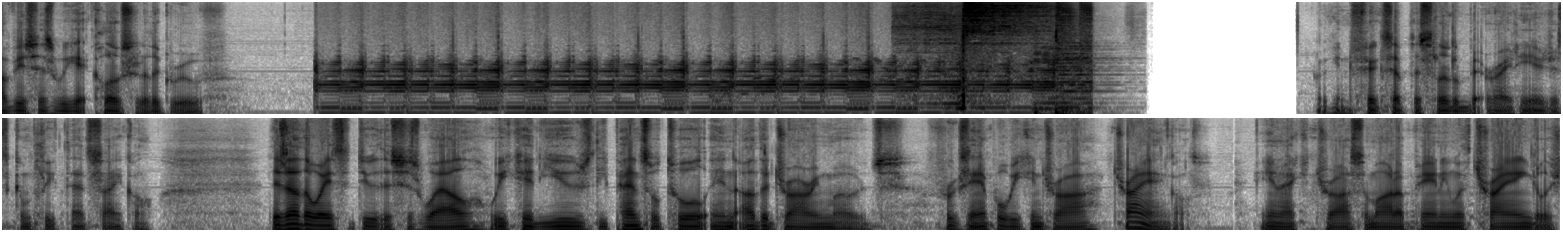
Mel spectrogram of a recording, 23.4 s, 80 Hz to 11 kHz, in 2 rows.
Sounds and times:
Speech: 0.0s - 1.8s, 9.8s - 12.9s, 13.7s - 23.3s
Music: 2.4s - 8.6s.

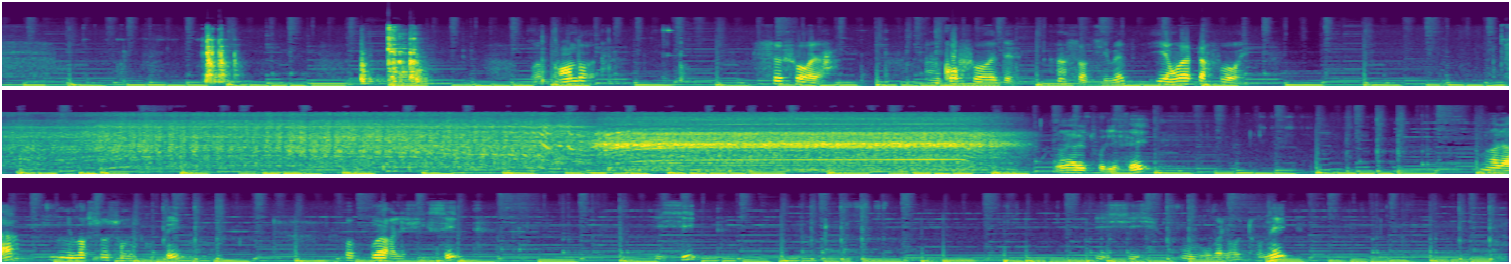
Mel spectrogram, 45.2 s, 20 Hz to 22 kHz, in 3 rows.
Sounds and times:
Music: 0.0s - 45.2s.

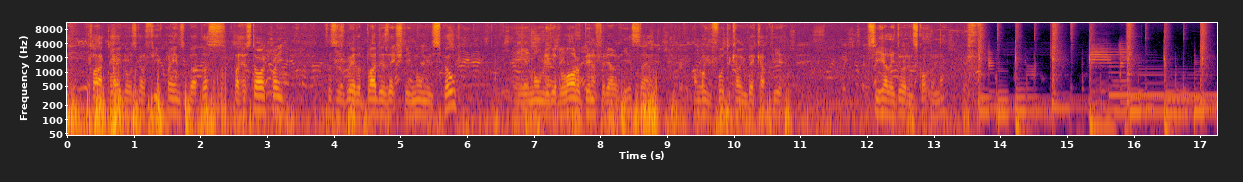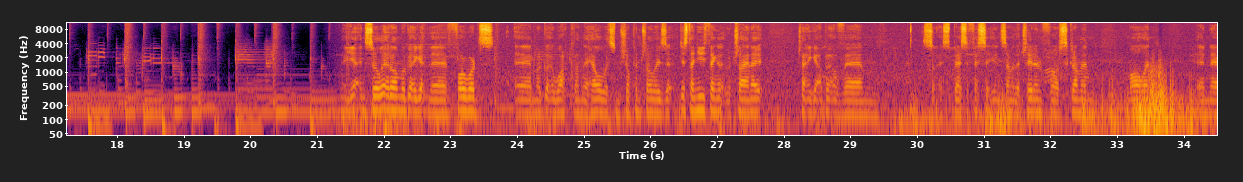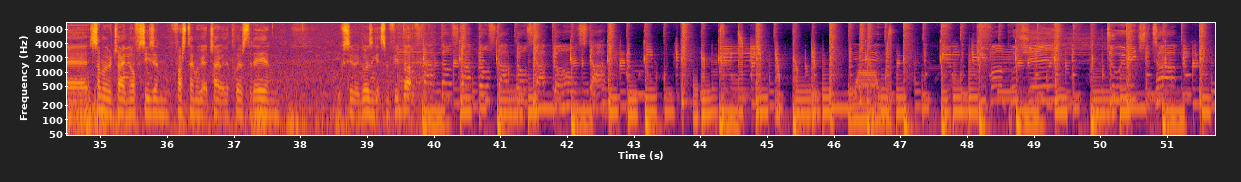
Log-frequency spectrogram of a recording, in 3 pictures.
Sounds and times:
Speech: 0.0s - 13.8s, 21.4s - 32.6s, 33.2s - 33.6s, 34.2s - 37.7s, 38.5s - 39.9s, 46.3s - 46.9s
Music: 13.5s - 25.6s, 39.4s - 51.7s.

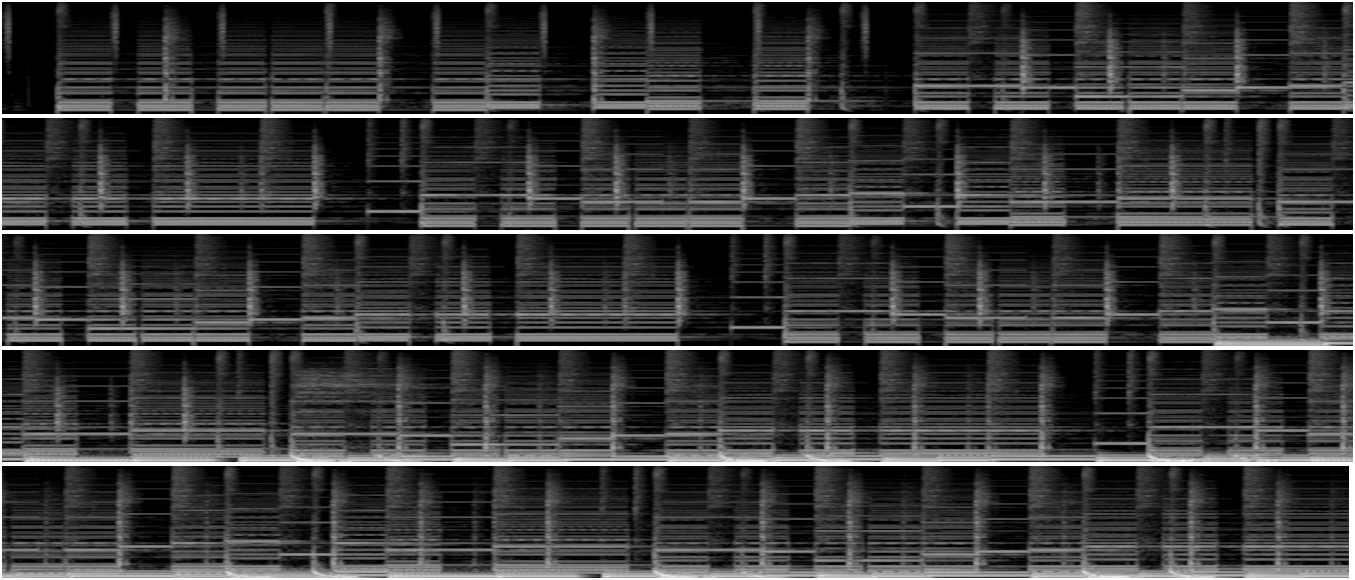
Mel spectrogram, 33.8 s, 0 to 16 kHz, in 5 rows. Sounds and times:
Music: 0.0s - 33.7s.

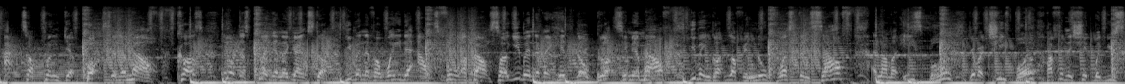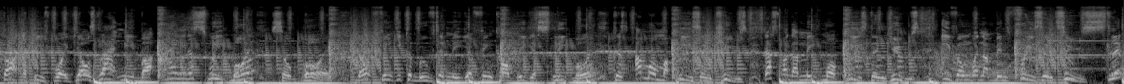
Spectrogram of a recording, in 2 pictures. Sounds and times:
Music: 0.0s - 22.4s
Rapping: 0.0s - 22.4s.

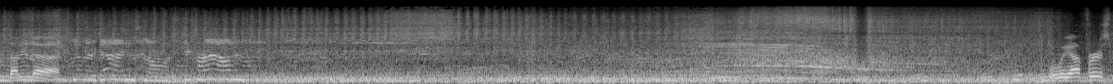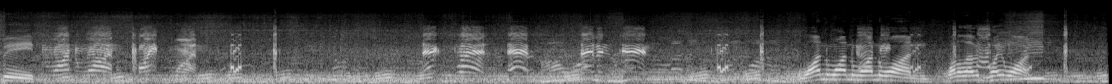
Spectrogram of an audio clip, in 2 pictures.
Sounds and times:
Speech: 15.4s - 21.5s.

